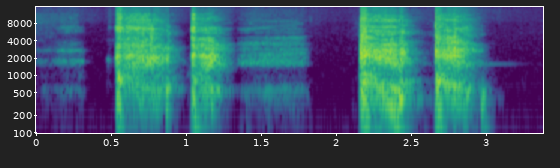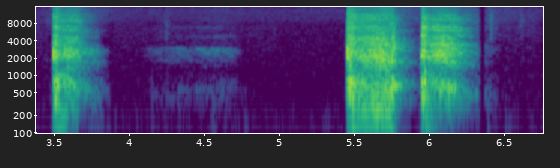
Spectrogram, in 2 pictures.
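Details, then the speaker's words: Harsh, loud coughs in pairs and singles, a coughing fit with a bad cold, cough and chest infection. "Oh, don't make me cough. Donna, don't make me cough."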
